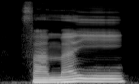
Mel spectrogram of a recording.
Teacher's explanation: sukun ada huruf mim sama kita ingin mengindukkan Nun ke dalamnya maka nun-nya jangan kita lafalkan jadi dari mim langsung ke ya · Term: Idgham Bighunnah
